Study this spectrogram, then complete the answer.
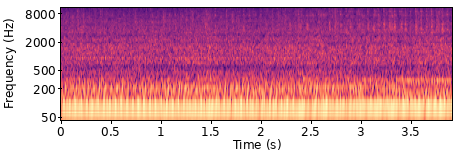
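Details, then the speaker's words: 1962 Austin Healey Sprite Mark II after oil pump priming, idling to circulate oil to the valves: smooth steady low idle, even beat, no knocks or ticks; oil pressure up, healthy. "i'll let it pump oil make sure that it gets up all the galleys gets to the top of the engine lubricates the valves"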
